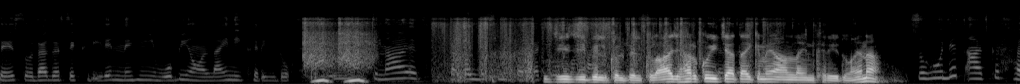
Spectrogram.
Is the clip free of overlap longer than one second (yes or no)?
no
